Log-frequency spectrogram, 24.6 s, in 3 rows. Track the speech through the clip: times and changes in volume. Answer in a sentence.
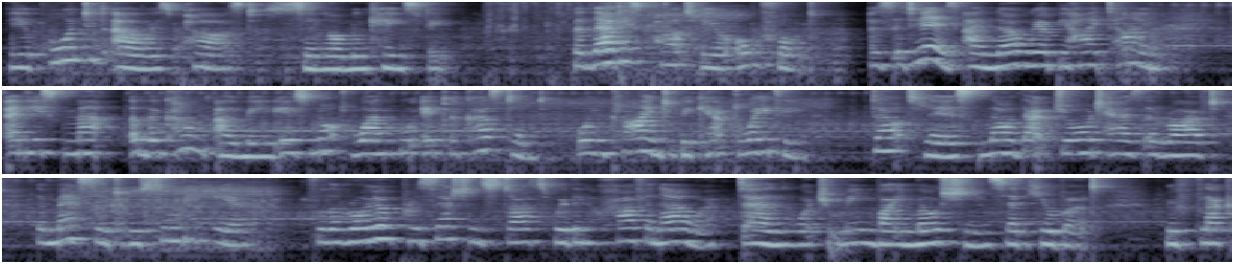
You can hear the speech from 0.1 to 24.5 s, at a steady volume.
